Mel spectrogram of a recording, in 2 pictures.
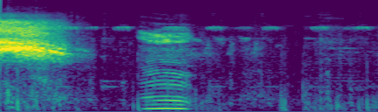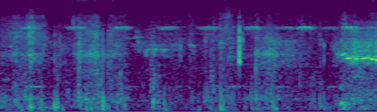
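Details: Calves kept in a yard at their new place during hot weather give a short, deep moo of about half a second, low and rich in harmonics. Steady insect chirping runs throughout, and a loud rushing burst comes just before the moo.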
